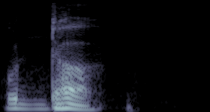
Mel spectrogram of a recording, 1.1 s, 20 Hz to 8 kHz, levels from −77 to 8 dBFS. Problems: none marked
